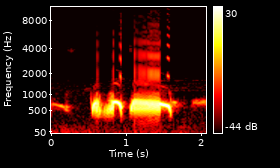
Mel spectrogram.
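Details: Spotted dove from Đồng Nai, Vietnam, giving a provoking coo used to train decoy birds. A soft note leads into two loud hollow coos, then a long vibrating rolled coo that drops at the close and a faint trailing note.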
